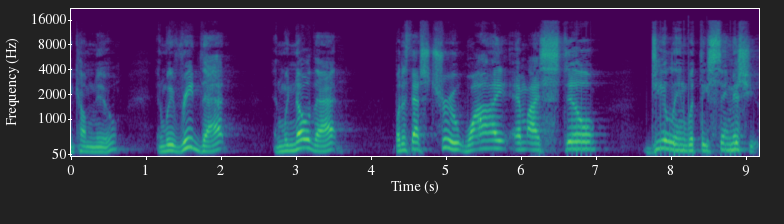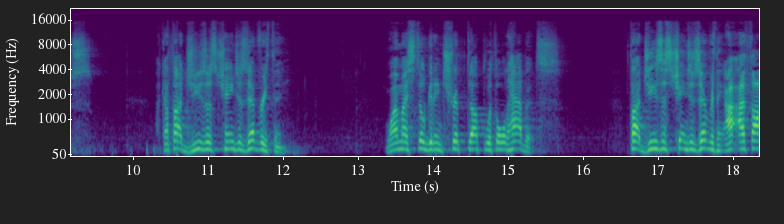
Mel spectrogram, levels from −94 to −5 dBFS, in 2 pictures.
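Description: From 6.24 to 10.59 s, periodic USB or driver dropouts skip about 2 ms of speech every 62 ms, causing regular ticks that show as evenly spaced vertical lines on a spectrogram.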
